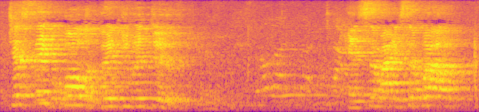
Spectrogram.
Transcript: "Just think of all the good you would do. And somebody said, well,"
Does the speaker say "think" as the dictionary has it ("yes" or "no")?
no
